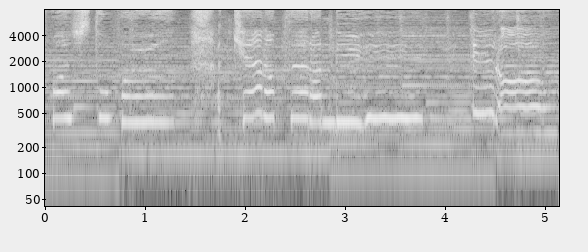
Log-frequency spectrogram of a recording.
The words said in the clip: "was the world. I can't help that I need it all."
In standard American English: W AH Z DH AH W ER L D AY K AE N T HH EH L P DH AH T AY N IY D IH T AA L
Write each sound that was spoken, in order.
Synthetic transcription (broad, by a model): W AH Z DH AH W ER L D AY K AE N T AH P DH AH T AY N IY D IH T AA L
